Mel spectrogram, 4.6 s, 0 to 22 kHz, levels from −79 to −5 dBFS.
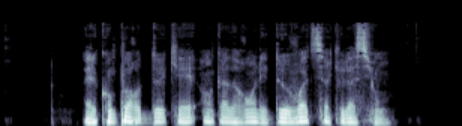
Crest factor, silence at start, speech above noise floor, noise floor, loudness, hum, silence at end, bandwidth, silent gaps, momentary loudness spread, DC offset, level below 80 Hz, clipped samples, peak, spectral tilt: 18 dB; 0.85 s; 54 dB; -70 dBFS; -18 LUFS; none; 0.75 s; 11.5 kHz; none; 7 LU; under 0.1%; -30 dBFS; under 0.1%; 0 dBFS; -6.5 dB/octave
